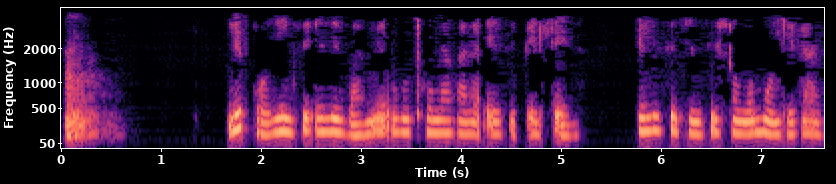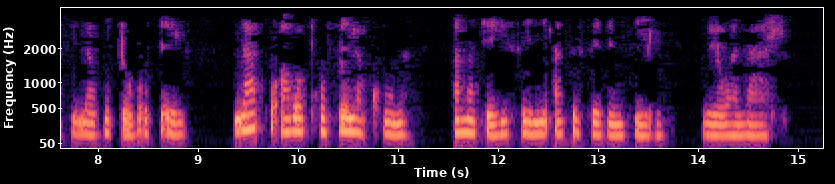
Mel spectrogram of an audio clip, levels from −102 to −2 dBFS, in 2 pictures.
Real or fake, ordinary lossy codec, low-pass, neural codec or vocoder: fake; MP3, 16 kbps; 3.6 kHz; codec, 16 kHz, 8 kbps, FreqCodec, smaller model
